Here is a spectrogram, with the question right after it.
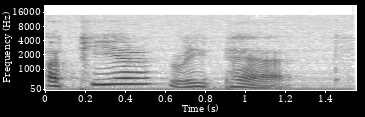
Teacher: In both these words, P is between two vowels, but the next one, the second one, is stressed. In this context, P is going to be aspirated. So this is aspiration here.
